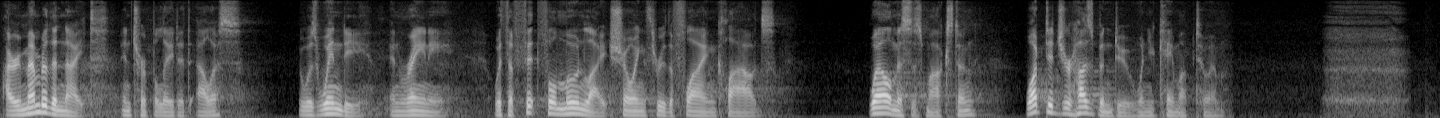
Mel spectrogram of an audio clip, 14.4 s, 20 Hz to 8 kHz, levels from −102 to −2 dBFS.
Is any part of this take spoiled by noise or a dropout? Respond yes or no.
yes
